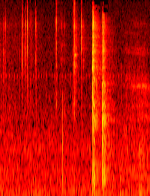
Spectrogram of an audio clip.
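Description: Knurled aluminium scalpel handle being unscrewed in the fingers: a scatter of light metallic clicks and scrapes from the threaded collet parts, the loudest about one and a half seconds in.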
